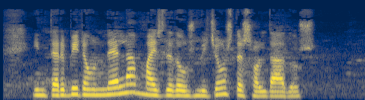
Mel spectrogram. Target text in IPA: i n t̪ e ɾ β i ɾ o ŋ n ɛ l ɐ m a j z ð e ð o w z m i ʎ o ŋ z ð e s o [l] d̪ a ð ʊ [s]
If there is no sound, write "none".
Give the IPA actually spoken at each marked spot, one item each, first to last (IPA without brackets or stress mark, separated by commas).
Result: l, s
